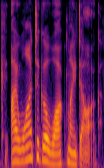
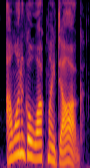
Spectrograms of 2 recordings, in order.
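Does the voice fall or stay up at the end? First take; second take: falls; stays up. First: The voice falls down at the end. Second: The voice stays suspended at the end.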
